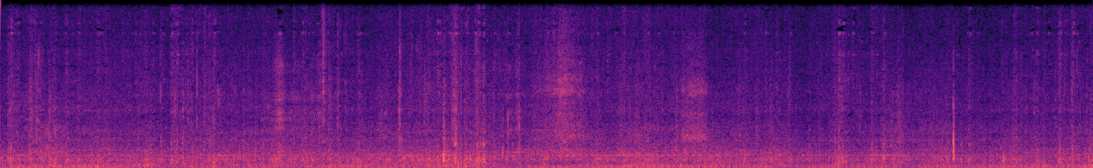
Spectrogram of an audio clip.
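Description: Suzuki V-Strom motorcycle running at a steady pace on a loose gravel road: a continuous engine drone mixed with the rumble of tyres over stones.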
